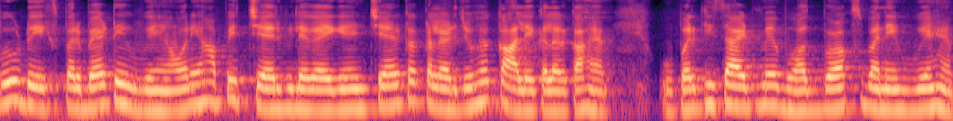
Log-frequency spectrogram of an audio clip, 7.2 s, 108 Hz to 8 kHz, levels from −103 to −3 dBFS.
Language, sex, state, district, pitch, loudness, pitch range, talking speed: Hindi, female, Bihar, Madhepura, 175 Hz, -17 LUFS, 165-190 Hz, 295 wpm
